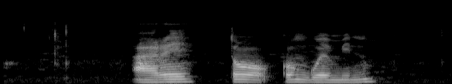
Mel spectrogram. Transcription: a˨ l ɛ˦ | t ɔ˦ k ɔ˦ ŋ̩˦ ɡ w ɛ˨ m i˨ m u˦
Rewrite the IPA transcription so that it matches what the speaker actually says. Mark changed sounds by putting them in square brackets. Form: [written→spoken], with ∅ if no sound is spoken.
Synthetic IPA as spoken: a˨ [l→ɾ] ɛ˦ | t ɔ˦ k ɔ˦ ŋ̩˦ ɡ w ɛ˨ m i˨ [m→n] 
